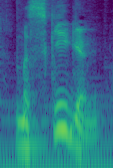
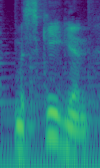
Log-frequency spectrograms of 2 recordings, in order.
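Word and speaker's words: Muskegon: One person was offended because I mispronounced Moskegan. It's not Muskagon, Michigan. As a 2 and 1/2 year Michiganer, I should have known it was Mskegeegan.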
